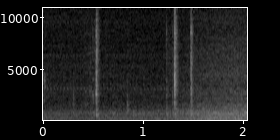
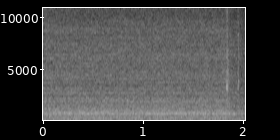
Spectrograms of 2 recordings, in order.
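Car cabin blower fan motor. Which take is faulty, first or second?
first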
